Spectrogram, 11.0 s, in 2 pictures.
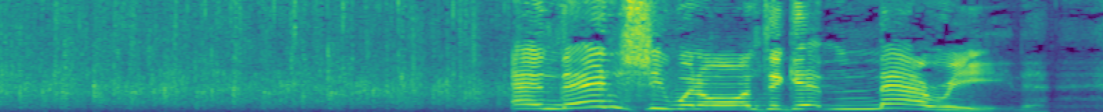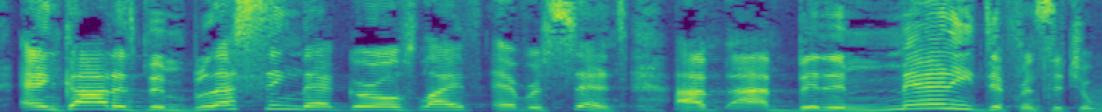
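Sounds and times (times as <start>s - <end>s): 
audience clapping: 0.0s - 3.5s
speech: 2.6s - 11.0s.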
